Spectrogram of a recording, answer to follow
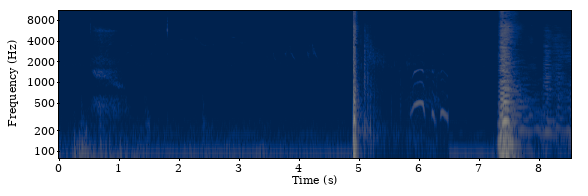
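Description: A single sharp shot from a Mossberg Patriot bolt-action rifle in .270 Winchester, about five seconds in. Near the end comes a second loud, longer bang.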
